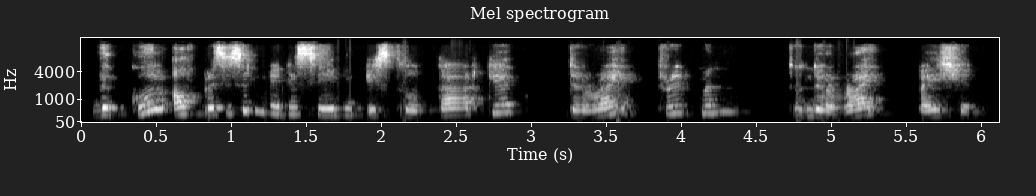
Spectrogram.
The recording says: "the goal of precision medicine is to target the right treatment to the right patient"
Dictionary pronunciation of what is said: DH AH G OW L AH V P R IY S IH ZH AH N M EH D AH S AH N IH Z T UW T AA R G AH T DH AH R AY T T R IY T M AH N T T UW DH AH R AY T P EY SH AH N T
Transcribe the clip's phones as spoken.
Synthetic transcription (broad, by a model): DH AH G OW L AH F P R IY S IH S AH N M EH D AH S AH N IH S T UW T AA R G AH T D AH R AY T T R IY T M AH N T T UW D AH R AY T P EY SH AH N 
